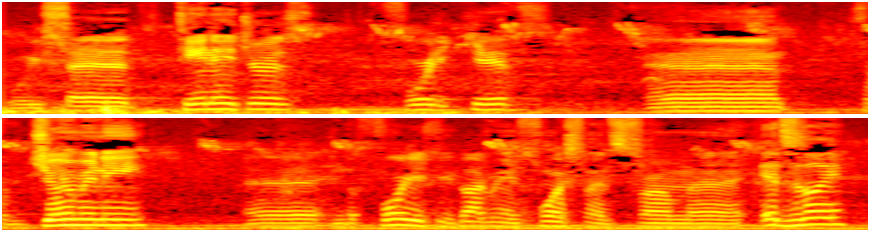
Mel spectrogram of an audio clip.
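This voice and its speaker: A male tour guide speaks at a medium pitch with an Anglo accent shaped by American and South African parents. He explains things informally, step by step, checking in with short questions. Clear outdoor ambient noise sits behind him. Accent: English with Anglo influence from American and South African parents.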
